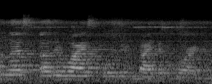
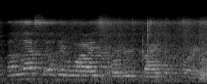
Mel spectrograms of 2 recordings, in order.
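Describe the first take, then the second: No difference in how they are said.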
